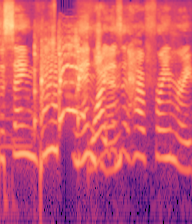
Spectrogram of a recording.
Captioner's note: Bidoof squeaks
